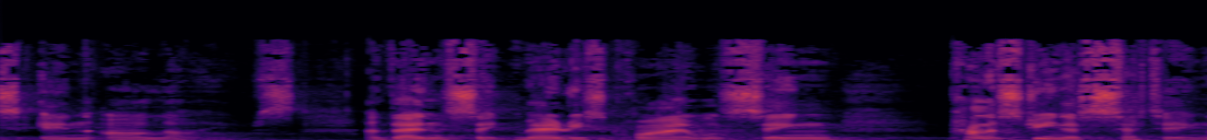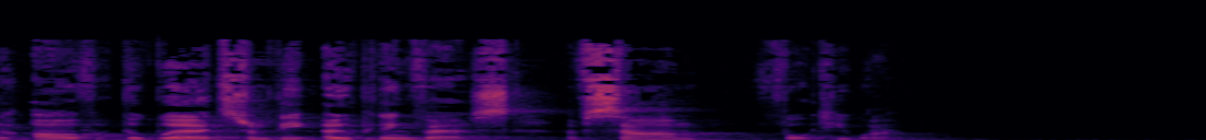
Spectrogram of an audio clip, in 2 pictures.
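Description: A middle-aged man speaks calmly and clearly into a microphone, in a large echoing hall.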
